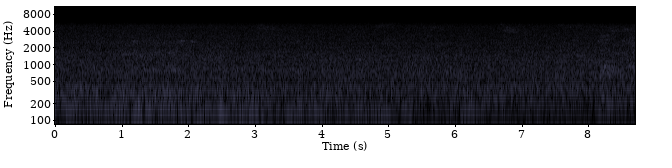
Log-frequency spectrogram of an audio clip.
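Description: Steady low hum and hiss of a desktop PC's fans running while Windows restarts, with the hum easing a little in the second half.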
